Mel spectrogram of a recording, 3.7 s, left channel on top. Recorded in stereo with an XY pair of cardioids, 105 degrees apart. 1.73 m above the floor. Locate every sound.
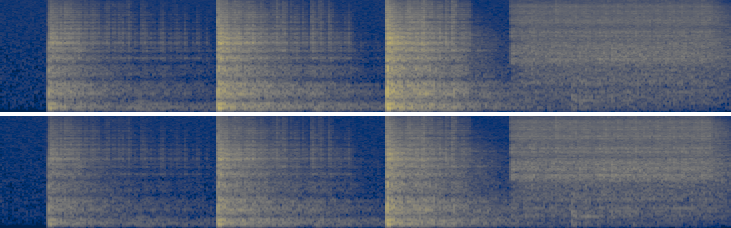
0.2 s a rattle: 30° left, 0.9 m
2.5 s frying: 30° right, 8 m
